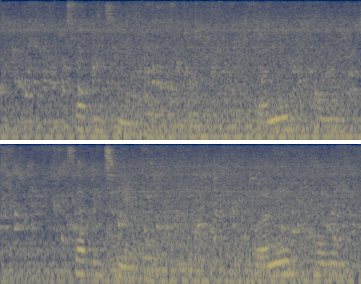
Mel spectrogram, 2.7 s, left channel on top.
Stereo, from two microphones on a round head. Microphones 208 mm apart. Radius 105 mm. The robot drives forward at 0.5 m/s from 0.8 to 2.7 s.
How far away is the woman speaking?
About 1.1 m.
